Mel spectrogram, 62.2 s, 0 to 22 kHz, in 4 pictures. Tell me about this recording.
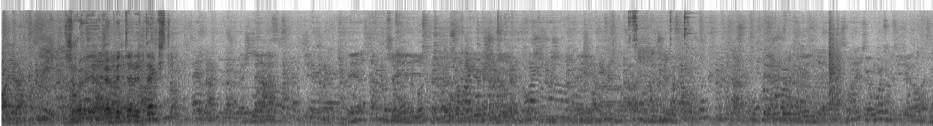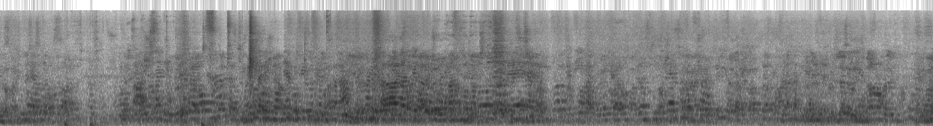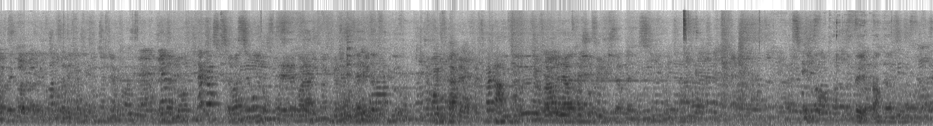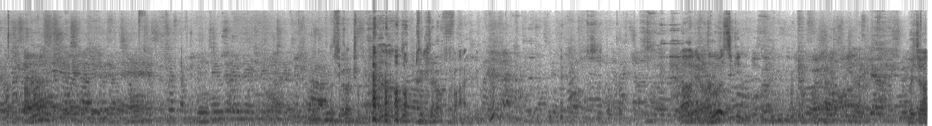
Kebab Restaurant - Strasbourg, Esplanade - Enregistrement Zoom H4N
